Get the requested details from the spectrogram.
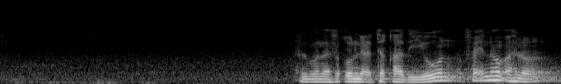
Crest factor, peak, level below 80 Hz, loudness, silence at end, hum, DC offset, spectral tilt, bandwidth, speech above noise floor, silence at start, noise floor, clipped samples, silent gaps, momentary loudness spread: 18 dB; -4 dBFS; -56 dBFS; -19 LUFS; 0 s; none; under 0.1%; -13.5 dB/octave; 5.4 kHz; 33 dB; 2.95 s; -52 dBFS; under 0.1%; none; 6 LU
